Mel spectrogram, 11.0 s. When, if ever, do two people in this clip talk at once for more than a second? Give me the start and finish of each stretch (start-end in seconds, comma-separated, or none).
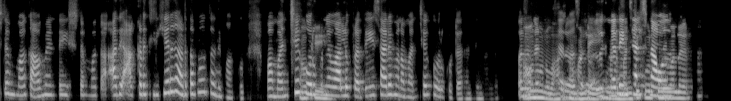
7.9-9.9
